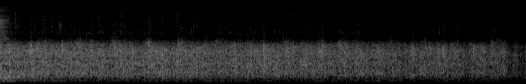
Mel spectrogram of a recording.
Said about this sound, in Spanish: Un aplauso a Jesús por darle ese lugar de honor a los niños.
